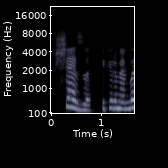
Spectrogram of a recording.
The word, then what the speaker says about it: chaise: CH, I told you, is pronounced as sh. So it's cheval. It's chaise. If you remember, it's chaise.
